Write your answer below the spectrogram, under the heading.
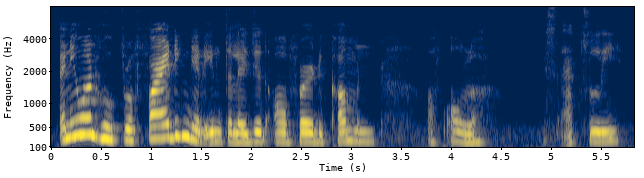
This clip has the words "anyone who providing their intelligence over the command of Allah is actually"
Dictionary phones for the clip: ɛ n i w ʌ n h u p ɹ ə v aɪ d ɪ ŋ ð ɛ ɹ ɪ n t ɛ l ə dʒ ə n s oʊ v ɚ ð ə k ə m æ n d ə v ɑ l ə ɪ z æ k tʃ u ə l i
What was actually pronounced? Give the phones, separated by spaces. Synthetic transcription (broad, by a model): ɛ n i w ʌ n h u p ɹ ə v aɪ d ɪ ŋ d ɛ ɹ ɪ n t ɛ l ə dʒ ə n oʊ f ɚ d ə k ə m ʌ n ə f ɑ l ə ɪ s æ k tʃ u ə l i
